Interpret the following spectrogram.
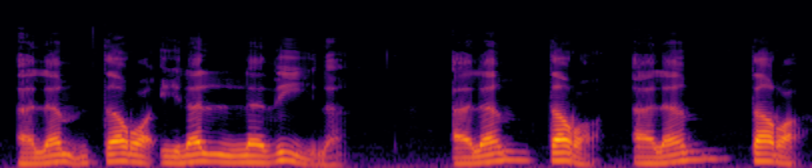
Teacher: تا جو ہے نہ تو یہ با ہے نہ یہ میم ہے، تو لہٰذا یہاں میم ظاہر ہوگی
